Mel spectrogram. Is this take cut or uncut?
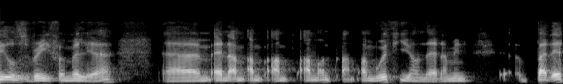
uncut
